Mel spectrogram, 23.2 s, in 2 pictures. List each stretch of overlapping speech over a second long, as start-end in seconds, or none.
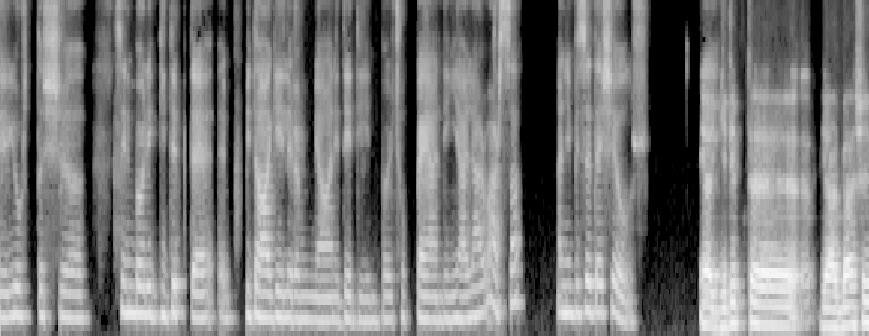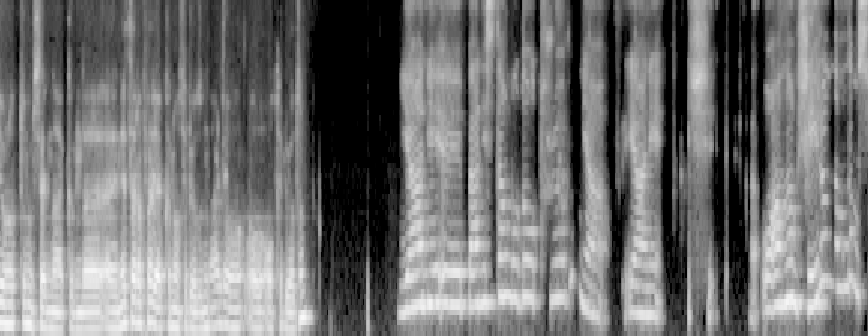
none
